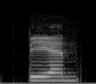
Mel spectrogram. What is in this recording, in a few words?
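"bian" Chinese, first tone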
